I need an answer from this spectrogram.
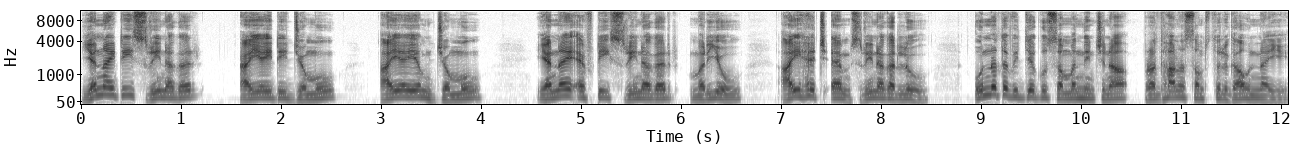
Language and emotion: Telugu, neutral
